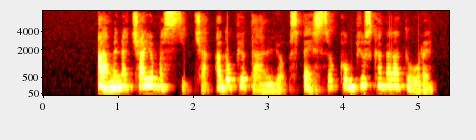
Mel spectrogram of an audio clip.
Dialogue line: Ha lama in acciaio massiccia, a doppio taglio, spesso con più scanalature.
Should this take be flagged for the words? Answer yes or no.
no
